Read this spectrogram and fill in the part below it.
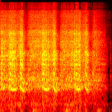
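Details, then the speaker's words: Royal Enfield Thunderbird AVL engine with fully charged battery: slow, labored electric-start cranking at two or three compression beats a second for two seconds, never catches; starter lacks torque. "Self घूम तो रहा है मगर गाड़ी स्टार्ट नहीं कर रहा है, मतलब इतना टॉर्क नहीं बन रहा है कि ये गाड़ी स्टार्ट कर सके।"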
